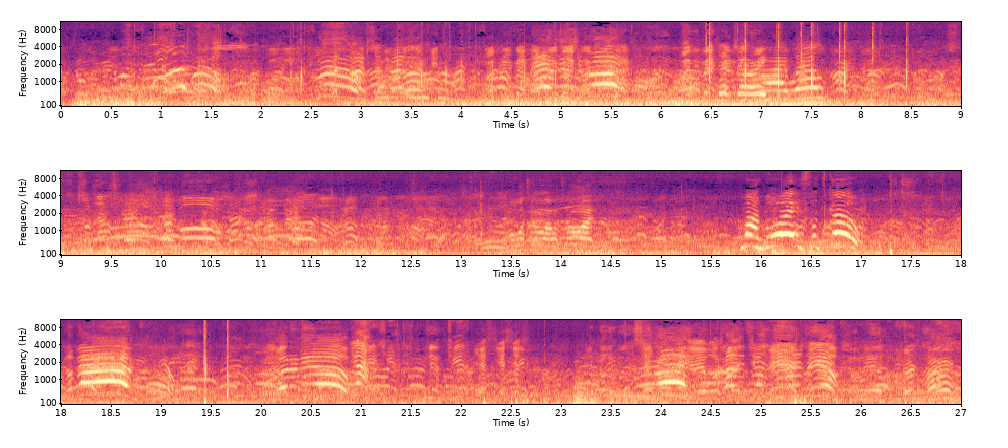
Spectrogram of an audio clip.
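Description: Young men shout across an open field outdoors.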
